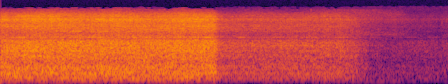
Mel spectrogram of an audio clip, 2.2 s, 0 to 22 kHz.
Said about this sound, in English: Paratrooper static line jump from C-17.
